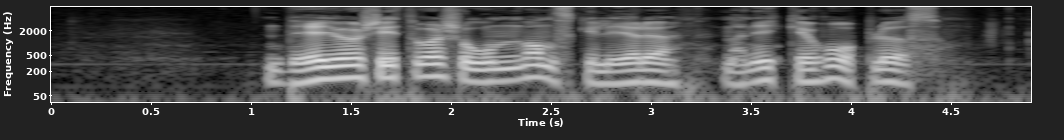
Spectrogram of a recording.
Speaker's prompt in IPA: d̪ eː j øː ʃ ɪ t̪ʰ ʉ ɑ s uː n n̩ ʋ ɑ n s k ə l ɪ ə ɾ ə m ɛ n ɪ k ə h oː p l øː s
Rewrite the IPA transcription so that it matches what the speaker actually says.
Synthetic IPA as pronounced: d̪ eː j øː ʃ ɪ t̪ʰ ʉ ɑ ʃ uː n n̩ ʋ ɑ n s k ə l ɪ ə ɾ ə m ɛ n ɪ k ə h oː p l øː s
